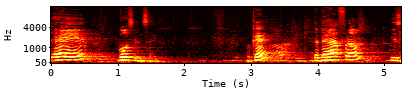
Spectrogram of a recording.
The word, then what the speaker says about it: diaphragm: This is the diaphragm muscle. Diaphragm. Yeah. No G. G is silent.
